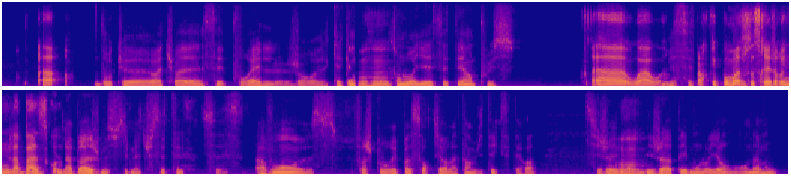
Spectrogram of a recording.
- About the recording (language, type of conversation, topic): French, unstructured, As-tu déjà eu peur de ne pas pouvoir payer tes factures ?
- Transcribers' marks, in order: other background noise; mechanical hum; tapping; distorted speech; stressed: "base"; "base" said as "baje"; unintelligible speech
